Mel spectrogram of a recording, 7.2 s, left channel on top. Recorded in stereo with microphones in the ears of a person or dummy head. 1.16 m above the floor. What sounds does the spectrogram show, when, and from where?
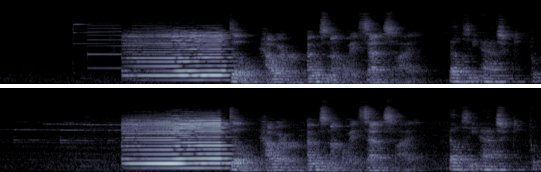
1.6 s a violin: 40° right (ahead or behind), 0.6 m
3.1 s a man speaking: 15° right (ahead or behind), 0.9 m
6.0 s a man speaking: 60° right (ahead or behind), 0.9 m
